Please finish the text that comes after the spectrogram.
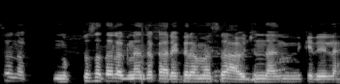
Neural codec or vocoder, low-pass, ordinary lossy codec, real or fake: none; 7.2 kHz; none; real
